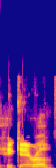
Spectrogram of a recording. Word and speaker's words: Higuera: I think I'm gonna go with Teddy Higuera from Mexico.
